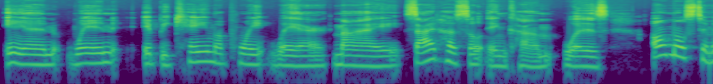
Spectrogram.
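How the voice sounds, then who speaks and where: A woman's voice: lowish voice, creaky, mellow. A woman podcast host and financial coach talking casually and encouragingly on her own, sounding nasal from a cold. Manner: chatty, encouraging, laughs between points. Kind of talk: casual solo podcast talk.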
